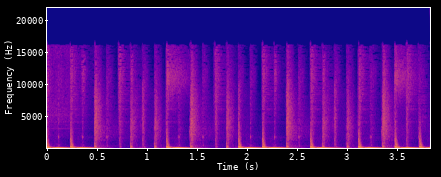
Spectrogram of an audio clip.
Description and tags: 2 bar, 125bpm drum loop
